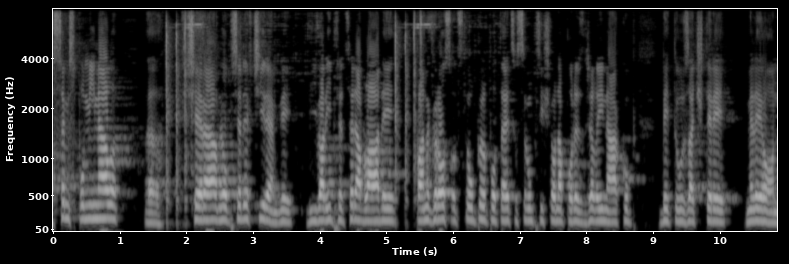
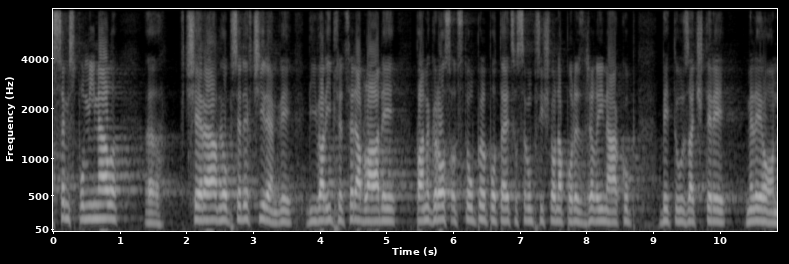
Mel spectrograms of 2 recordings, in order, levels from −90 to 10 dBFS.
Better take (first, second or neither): second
